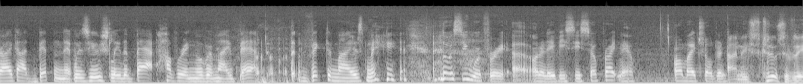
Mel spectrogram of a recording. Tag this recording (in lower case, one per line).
female speech
speech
